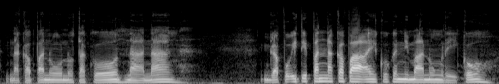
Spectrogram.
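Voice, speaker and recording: An actor playing a respectful, determined young adult son, with a Filipino accent in radio drama style. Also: male voice, on the low side, steady tone, moderate pace, no room sound, close to an everyday voice. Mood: hopeful. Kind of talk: Ilocano radio drama acting. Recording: loud music bed under dialogue. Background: loud background music.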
